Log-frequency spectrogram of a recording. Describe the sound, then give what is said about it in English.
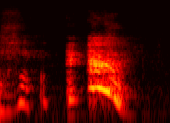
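A person clears their throat in two rough, gravelly bursts, the second louder and longer with a strained, voiced rasp, after a brief low vocal murmur. “Sorry for clearing my throat so much.”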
